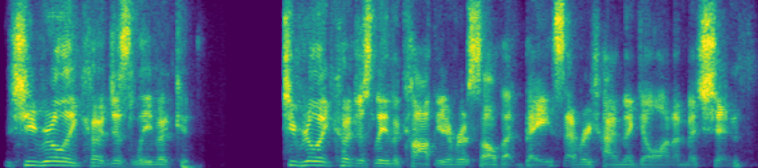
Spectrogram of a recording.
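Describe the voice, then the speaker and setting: Man, mid-pitched, bright voice, casual podcast chat, animated, questioning. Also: quick pace. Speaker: podcast co-host.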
